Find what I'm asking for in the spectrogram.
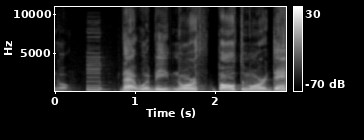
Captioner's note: buzzer beeps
